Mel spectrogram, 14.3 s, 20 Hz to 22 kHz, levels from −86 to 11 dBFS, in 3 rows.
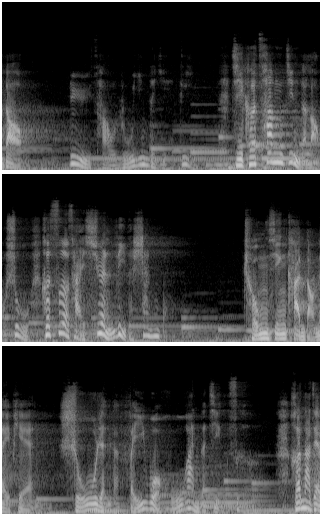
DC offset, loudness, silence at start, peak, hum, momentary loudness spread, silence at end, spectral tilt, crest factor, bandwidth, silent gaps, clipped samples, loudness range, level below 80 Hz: under 0.1%; -21 LUFS; 0 s; -4 dBFS; none; 16 LU; 0 s; -7 dB/octave; 16 dB; 10.5 kHz; none; under 0.1%; 4 LU; -34 dBFS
